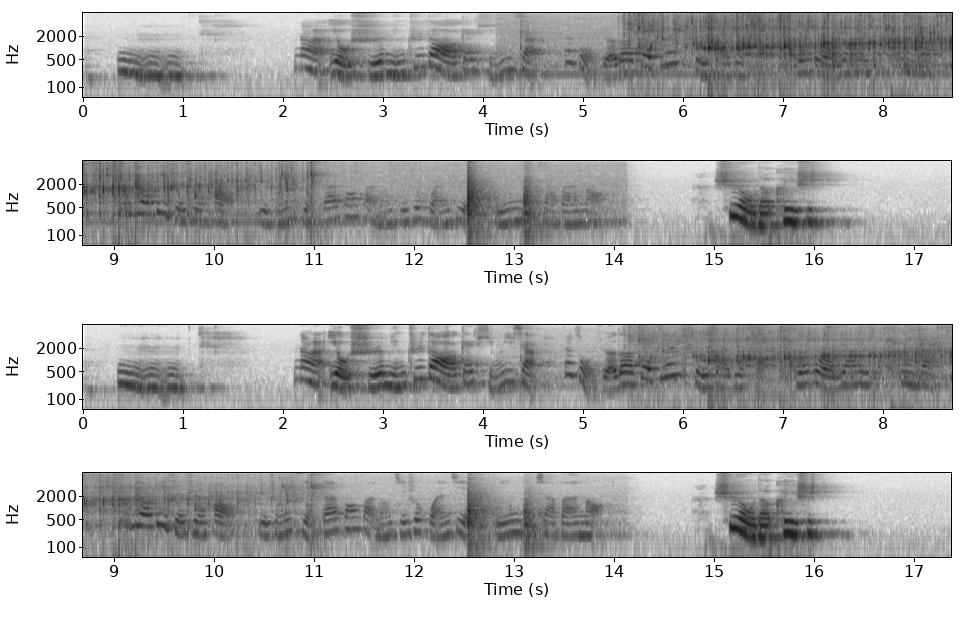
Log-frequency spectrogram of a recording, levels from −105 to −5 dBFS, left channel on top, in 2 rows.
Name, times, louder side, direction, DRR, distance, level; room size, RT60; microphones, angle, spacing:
voice 1, 0.3-1.5 2.1-8.6 9.1-13.9, right 4 dB, 75° right, 12 dB, 0.7 m, -33 dB
sound 1, 4.2-14.0, left 6 dB, 55° left, 0.6 m, -29 dB
Liquid, 5.8-10.4 11.1-11.2, left 2 dB, 80° left, 1.7 m, -48 dB
voice 2, 15.0-16.0, right 2 dB, 20° right, 3 dB, 0.3 m, -23 dB
8.5 x 5.8 x 5.4 m, 0.77 s
head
